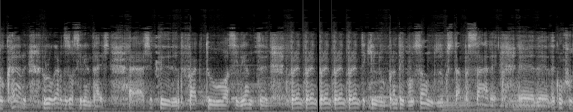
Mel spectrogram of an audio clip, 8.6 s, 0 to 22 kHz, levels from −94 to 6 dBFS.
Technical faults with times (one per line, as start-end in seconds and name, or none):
4.54-5.40 CD stuck on one turn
